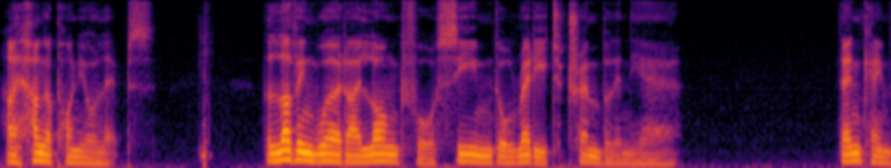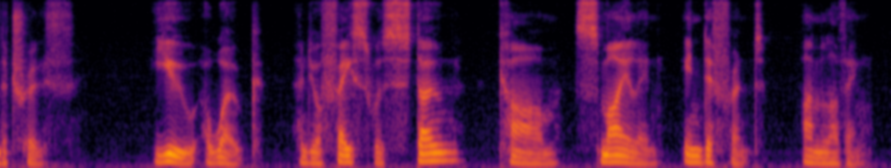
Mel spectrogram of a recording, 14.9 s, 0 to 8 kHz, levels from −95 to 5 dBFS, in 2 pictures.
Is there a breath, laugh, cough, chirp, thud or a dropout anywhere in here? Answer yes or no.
yes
